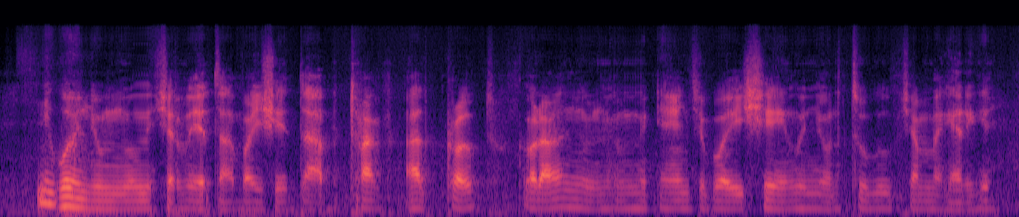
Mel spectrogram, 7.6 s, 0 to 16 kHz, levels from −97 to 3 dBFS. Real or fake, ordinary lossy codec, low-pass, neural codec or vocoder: fake; none; 10.8 kHz; codec, 16 kHz in and 24 kHz out, 0.6 kbps, FocalCodec, streaming, 4096 codes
